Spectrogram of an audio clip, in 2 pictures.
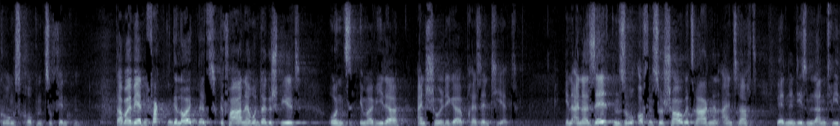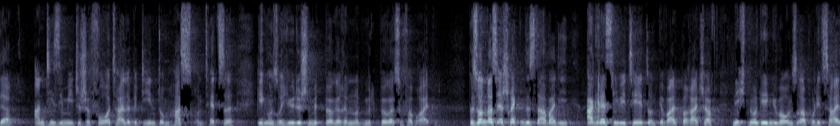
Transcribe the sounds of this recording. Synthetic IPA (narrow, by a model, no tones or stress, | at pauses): kəʁʊŋsɡ̥ʁʊpm̩t͡sufɪndn̩ | d̥abaɪveːɐdn̩fak̚tn̩ɡəlɔʏknətɡ̥əfaːʁənhɛʁʊntɐɡəʃpiːltʔʊntʔɪmɐviːdɐʔaɪnʃʊldɪɡɐpʁ̥ɛzɛntʰiːɐt | ʔɪnʔaɪnɐzɛltn̩zoːʔɔfn̩t͡suɐʃaʊɡətʁ̥aːɡənənʔa̰ɪntʁ̥aχt | v̥eːɐdn̩ɪndiːzəm̩lantv̥iːdɐʔantizemiːtɪʃəfoːɐʊːɐtʰaɪləbədiːntʊmɦasʊnthɛt͡səɡ̥eːɡŋ̩ʊnzəʁəjyːdɪʃn̩mɪt̚b̥ʏɐɡɐʁɪnənʊntmɪt̚b̥ʏɐɡɐt͡sufɛɐbʁa̰ɪtn̩ | b̥əzɔndɐsɛɐʃʁ̥ɛkn̩tɪst̚d̥abaɪdiːʔaɡʁɛsivitʰɛːtʊntɡ̥əvalt̚b̥əʁaɪtʃaft | nɪçtnuːɐɡeːɡŋ̩yːbɐʊnzəʁɐpʰolit͡saɪ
